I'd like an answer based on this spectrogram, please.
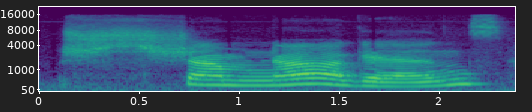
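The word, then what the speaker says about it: samhnagans: you that Google thought I was trying to pronounce the word shenanigans. Smaller bonfires known as shamnagans came into tradition. Some noggins.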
